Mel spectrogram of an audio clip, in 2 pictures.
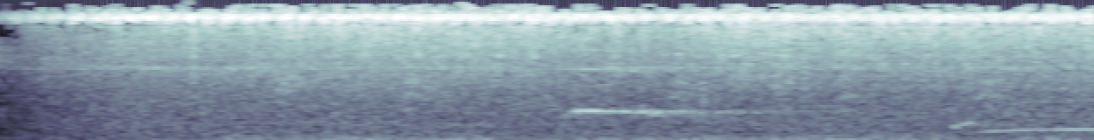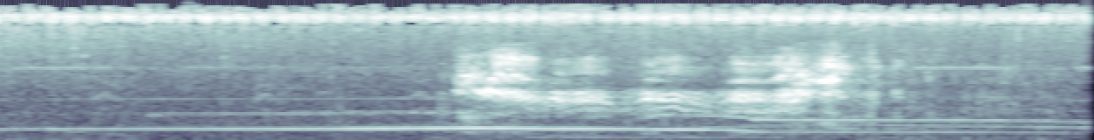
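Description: In the Muniellos oak forest in Asturias, Spain, a frightened wild boar grunts while a wolf howls: a single long, sliding howl rises and holds, then the pack answers in a brief chorus, all over a steady outdoor background hiss.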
